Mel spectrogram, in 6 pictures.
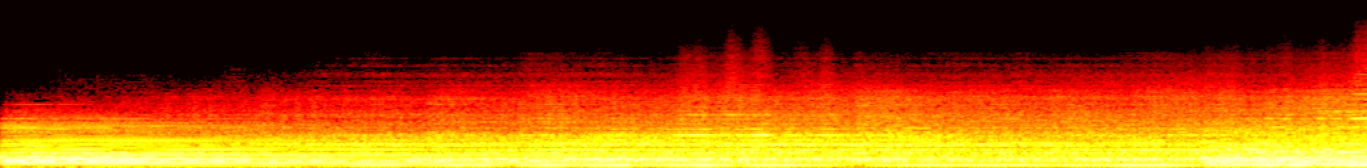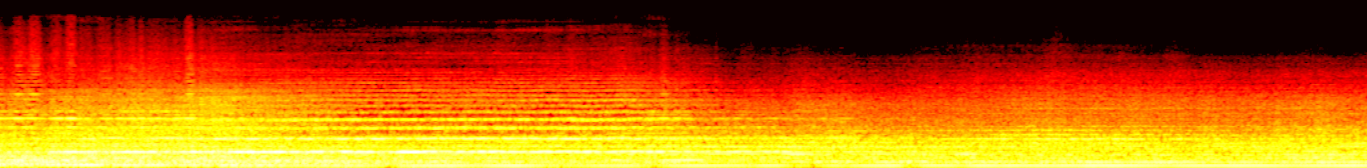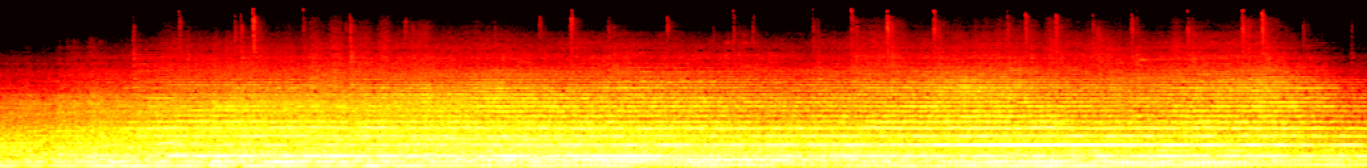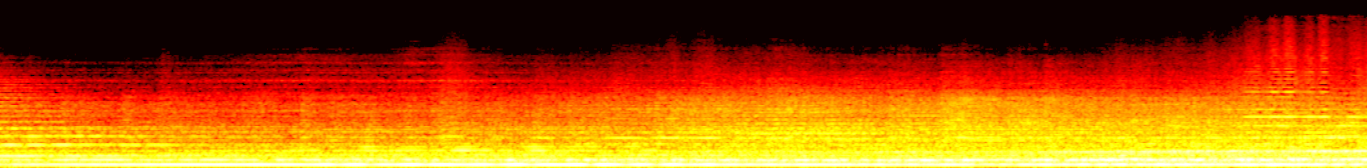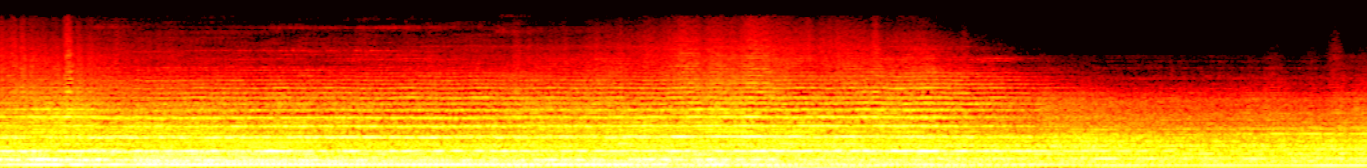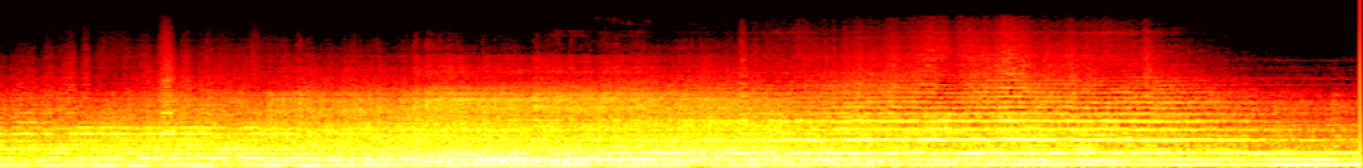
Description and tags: Dark Sad Mood Orchestra Synth Strings Drone Dramatic Thriller Cinematic Music Surround
Sound, Ambience, Pad, Cinematic, Horror, Surround, Drone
